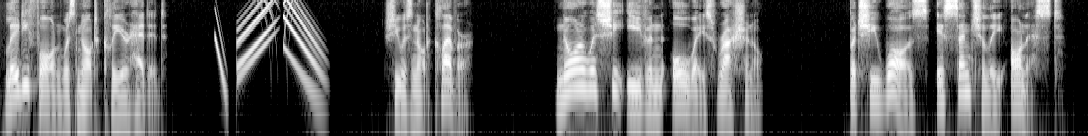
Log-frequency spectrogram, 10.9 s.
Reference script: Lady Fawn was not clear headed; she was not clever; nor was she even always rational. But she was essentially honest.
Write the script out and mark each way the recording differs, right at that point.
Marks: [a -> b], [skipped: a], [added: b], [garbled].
Lady Fawn was not clear headed; she was not clever; nor was she even always rational. But she was essentially honest.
